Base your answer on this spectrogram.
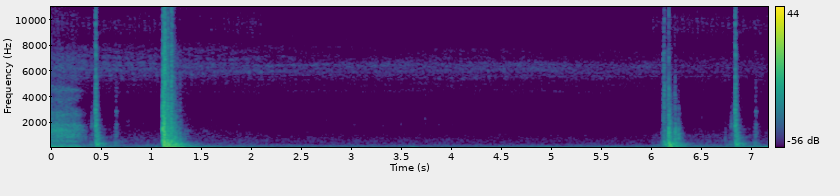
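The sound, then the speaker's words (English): A car door shuts with a solid thunk near the start, followed by quiet interior hum and another sharp thud a few seconds later, with faint clicks and a steady high whine in between. “Keep your arms in and close the door.”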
